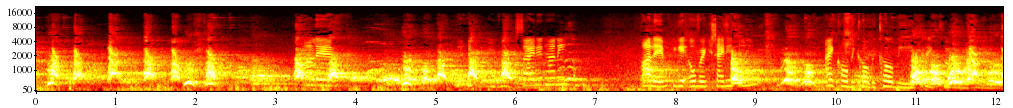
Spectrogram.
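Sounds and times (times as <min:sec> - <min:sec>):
puppies barking and yipping: 0:00.0 - 0:06.9, 0:08.6 - 0:10.2, 0:10.8 - 0:12.0.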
